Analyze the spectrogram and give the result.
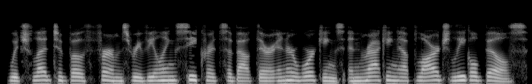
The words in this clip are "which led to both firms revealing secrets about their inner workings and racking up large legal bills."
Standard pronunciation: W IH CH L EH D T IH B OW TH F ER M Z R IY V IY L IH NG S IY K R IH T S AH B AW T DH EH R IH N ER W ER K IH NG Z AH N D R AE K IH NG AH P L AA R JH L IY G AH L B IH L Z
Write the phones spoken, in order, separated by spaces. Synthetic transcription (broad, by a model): W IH CH L EH D T IH B OW TH F ER M Z R IY V IY L IH NG S IY K R IH T S AH B AW T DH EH R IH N ER W ER K IH NG Z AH N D R AE K IH NG AH P L AA R JH L IY G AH L B IH L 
